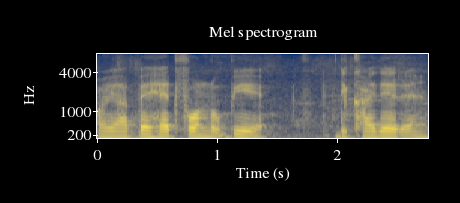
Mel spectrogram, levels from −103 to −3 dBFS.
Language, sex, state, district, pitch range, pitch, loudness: Hindi, male, Arunachal Pradesh, Papum Pare, 110-115 Hz, 110 Hz, -19 LUFS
